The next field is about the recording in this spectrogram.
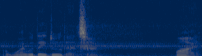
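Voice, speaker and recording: A man's voice: on the high side, big pitch swings, normal speed, mellow, highs cut off. A man playing a thoughtful, deferential officer in an old radio play. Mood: earnest. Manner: earnest, deferential. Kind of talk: 1950s radio drama acting. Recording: old radio broadcast with faint hiss.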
